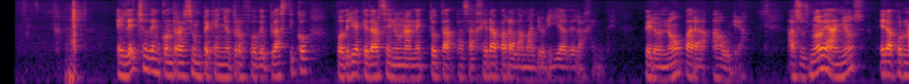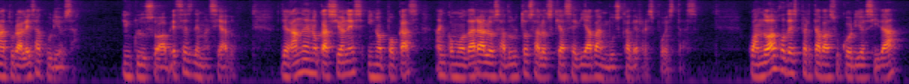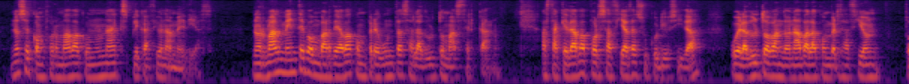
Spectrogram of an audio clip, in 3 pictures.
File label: Spanish; wissenschaftliche kurzgeschichten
